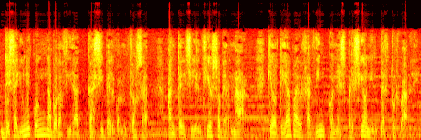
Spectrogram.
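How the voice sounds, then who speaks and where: An actor playing a tormented, guilt-ridden gentleman narrating his descent into madness in a horror radio drama, with a brooding literary delivery and a Castilian accent. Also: fairly low pitch, very animated, moderate pace. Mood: uneasy, reflective. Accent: Castilian Spanish. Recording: music bed behind.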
